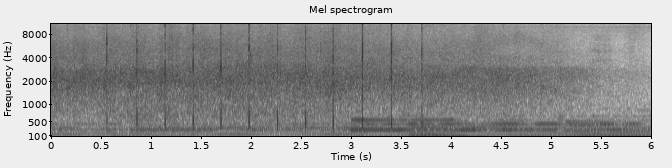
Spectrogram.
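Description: A church audience gives a round of applause to the Lord, clapping in steady unison, about a dozen sharp, evenly spaced claps over sustained keyboard chords and a low hum, then the clapping stops while the music holds.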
